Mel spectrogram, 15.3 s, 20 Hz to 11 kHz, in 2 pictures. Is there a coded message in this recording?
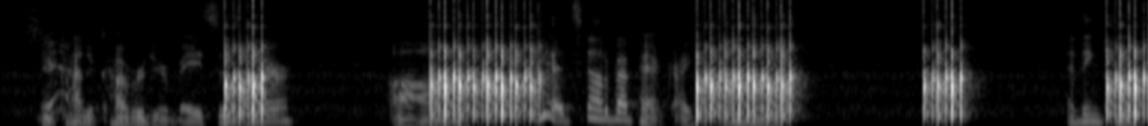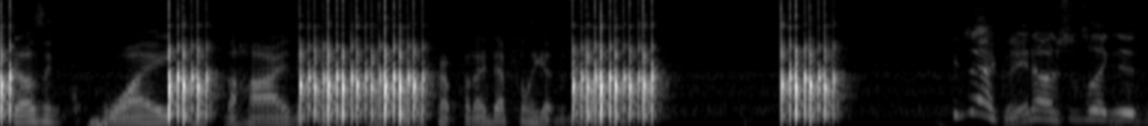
Yes: pulse dialling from 1.5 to 13.2 s, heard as clicks on a phone line, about 11 pulses a second, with speech in English. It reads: 3 8 7 3 4 3 9 6 4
